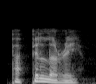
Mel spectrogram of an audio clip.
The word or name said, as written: papillary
